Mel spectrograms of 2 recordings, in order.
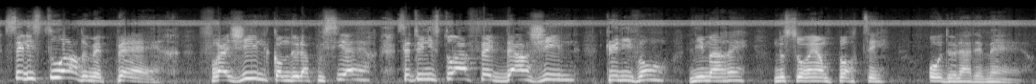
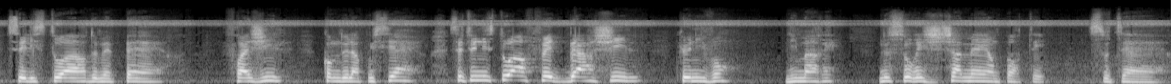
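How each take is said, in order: First: Full stage declamation of the refrain; slam poetry. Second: Slow closing refrain. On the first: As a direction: project the refrain with poetic swing. (refrain de slam déclamé avec force) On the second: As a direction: let the last refrain fade and settle. (refrain final lent, bas et posé) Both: Shown as a demonstration. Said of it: "Tu nous déclames un texte?".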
